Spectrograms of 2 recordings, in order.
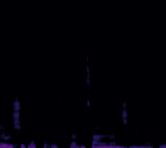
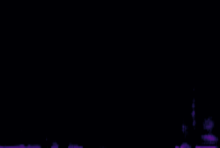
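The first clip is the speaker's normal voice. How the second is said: ordinary talk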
